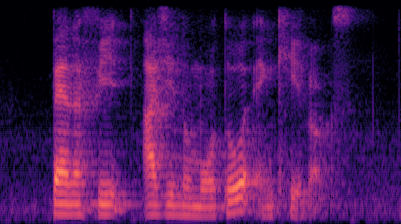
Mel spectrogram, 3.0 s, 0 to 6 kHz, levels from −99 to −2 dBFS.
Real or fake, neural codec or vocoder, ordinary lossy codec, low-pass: fake; codec, 16 kHz in and 24 kHz out, 1 kbps, XY-Tokenizer; none; 5.4 kHz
